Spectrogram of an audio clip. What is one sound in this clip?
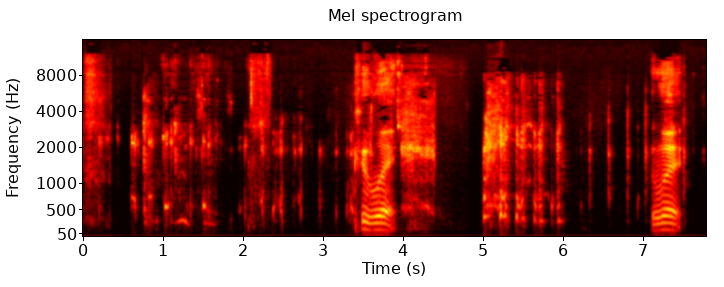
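A young woman laughs softly through an online call.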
